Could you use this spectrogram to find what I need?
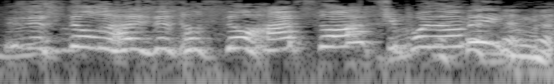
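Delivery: high yelling broken by laughs; frantic yelling. Acted. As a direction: scream in panic, half laughing. Burning, begging for water.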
